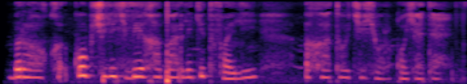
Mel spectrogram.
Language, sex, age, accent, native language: Uzbek, female, 12-17, Toshkent shahri, Uzbek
